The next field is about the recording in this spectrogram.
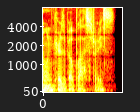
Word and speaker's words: Blastoise: The Blastios? – I'm sorry. Did you just call Blastoise Blastios? – I wasn't sure.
